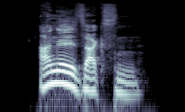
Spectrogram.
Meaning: 1. genitive/dative/accusative singular of Angelsachse 2. plural of Angelsachse
- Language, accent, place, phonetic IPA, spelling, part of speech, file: German, Germany, Berlin, [ˈaŋl̩ˌzaksn̩], Angelsachsen, noun, De-Angelsachsen.ogg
